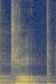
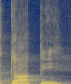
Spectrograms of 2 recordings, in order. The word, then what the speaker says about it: top: E o top, final é só top, nunca top. Cuidado com isso, isso estraga a sua pronúncia e dificulta a compreensão.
